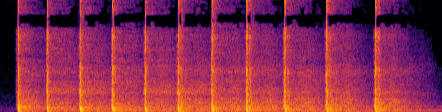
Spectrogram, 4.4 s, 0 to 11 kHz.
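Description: A small ball-peen hammer with a copper-colored handle taps 11 times on a pin or part on the side of a black anodized aluminum CZ Bren 2 rifle upper receiver, long and hollow, resting in a white plastic cradle on a wooden table while a gloved hand steadies it. Each light tap is a sharp, bright metallic click with a short ring around 390 Hz, coming at a fairly steady pace with slightly longer gaps toward the end before the sound fades out.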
